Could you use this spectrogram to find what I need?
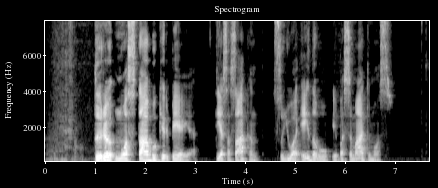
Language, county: Lithuanian, Panevėžys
